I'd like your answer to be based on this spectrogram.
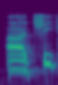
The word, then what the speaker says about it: Chike: Chike Okebu, first and last name on Twitter.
